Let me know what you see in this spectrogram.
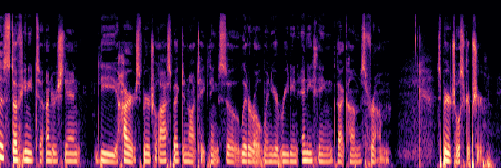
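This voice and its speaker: At a medium rate, the voice comes across as soft-spoken. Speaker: spiritual content creator. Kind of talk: live stream talk to viewers.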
